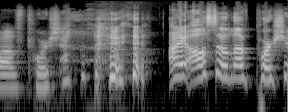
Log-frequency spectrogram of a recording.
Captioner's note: laughing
